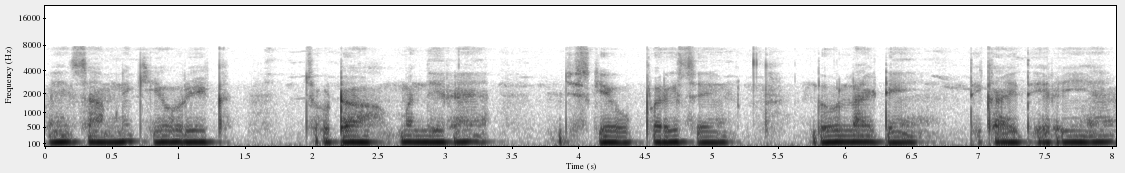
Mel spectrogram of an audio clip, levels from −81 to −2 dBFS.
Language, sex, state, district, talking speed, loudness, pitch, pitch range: Hindi, male, Bihar, Saharsa, 125 wpm, -18 LUFS, 130 Hz, 130-135 Hz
